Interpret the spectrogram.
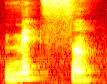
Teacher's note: The S sound modifies the D sound and it becomes a T sound.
